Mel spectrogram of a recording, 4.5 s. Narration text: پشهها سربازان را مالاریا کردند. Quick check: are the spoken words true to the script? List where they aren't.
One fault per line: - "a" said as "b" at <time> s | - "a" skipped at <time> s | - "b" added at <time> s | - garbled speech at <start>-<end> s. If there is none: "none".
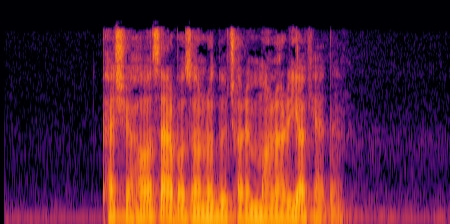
- "دچار" added at 2.1 s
